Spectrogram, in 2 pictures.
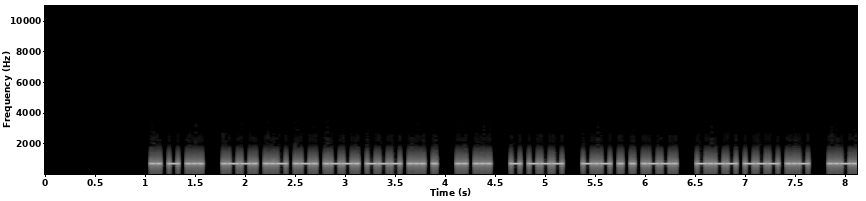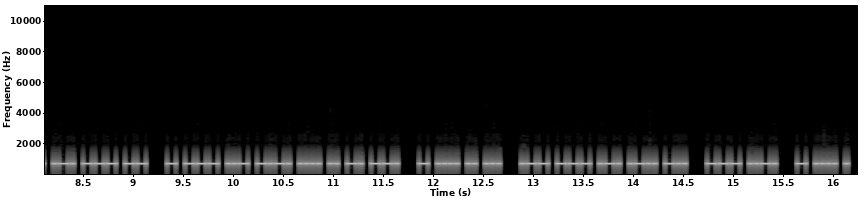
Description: Morse code, heard as a keyed tone, about 40 wpm, 700 Hz. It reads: ITS PURPOSE IS TO KEEP YOU FROM TOUCHING THIS WORLD OF THE
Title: A Sound Of Thunder 40wpm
